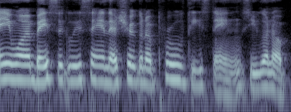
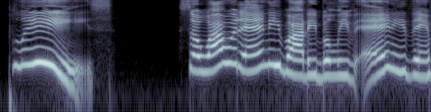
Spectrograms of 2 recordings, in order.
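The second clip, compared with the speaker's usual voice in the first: high, loud, scornful "please"; dismissive scoff; 7 semitones higher, 4 dB louder than usual. Real, not acted. Host scoffing at the fan page's claims, dismissive. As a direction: scoff it away with disbelief.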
